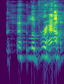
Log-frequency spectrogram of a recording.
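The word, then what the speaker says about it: Lebrão: LeBrown, like it's LeBrown.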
